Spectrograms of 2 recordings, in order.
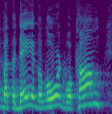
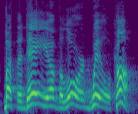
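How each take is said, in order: First: The word 'will' carries no special stress. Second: The word 'will' carries strong emphatic stress. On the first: The speaker calls it wrong. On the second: The speaker calls it right.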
